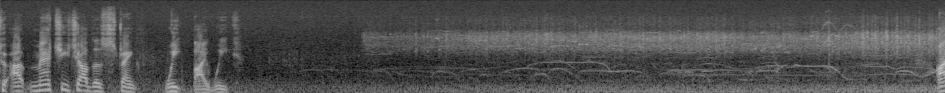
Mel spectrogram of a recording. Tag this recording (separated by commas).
outside, rural or natural, Speech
